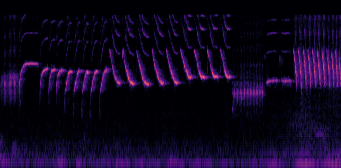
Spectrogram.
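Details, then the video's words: Gloster canary singing for training canaries; a series of repeated downslurred whistled notes in rolling tours, a short buzzy phrase, then a rapid high trill, with faint low hum behind. "Gloster canary singing - Makes your canary will sing every morning"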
